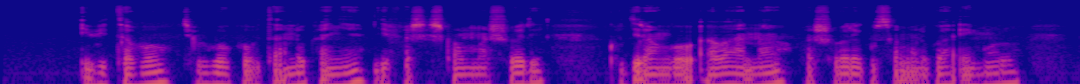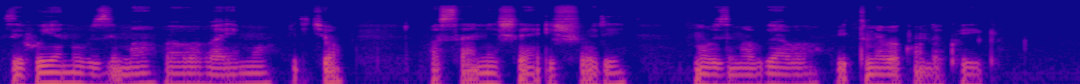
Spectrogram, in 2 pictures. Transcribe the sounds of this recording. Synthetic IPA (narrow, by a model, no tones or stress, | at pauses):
ḭβitʰaβo̞βjuːbɡo̞ːko̞βutʰa̰ːndukʰaɲe̞βɟifaʃi̥ːʃkwamumaʃuːɾi | kuɟiɾʔaŋɡo̞̰ʔaβaːnaβaʃo̞βo̞ɾe̞ɡuso̞̰me̞̰ɾɡwaʔiŋhuɾu | z̥ihuːjanuβuzimaβaβoβaβaje̞moiɾjo̞̰ | βasa̰niʃe̞̰ʔiʃṵːɾi | nuβuzimabɡaːβo̞βitume̞βakuːndakwiːɡḁ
